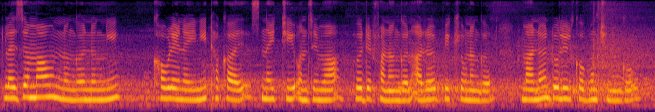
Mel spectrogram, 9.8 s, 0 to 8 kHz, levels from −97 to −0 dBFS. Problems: constant background noise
